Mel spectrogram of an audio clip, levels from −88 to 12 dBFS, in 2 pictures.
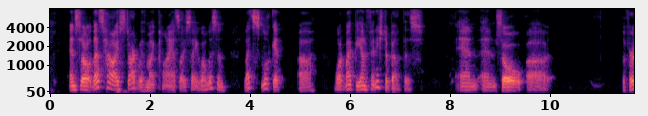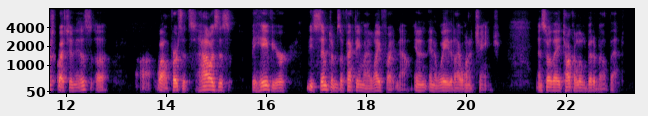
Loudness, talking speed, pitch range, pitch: -23 LUFS, 165 wpm, 105-140 Hz, 120 Hz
